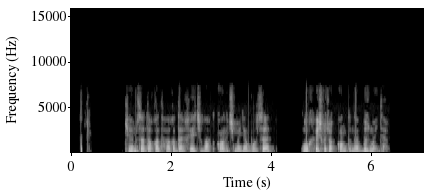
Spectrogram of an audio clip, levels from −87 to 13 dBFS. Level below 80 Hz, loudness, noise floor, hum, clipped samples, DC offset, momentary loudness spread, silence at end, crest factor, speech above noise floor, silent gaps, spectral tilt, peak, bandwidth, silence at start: -50 dBFS; -20 LUFS; under -90 dBFS; none; under 0.1%; under 0.1%; 13 LU; 0.75 s; 20 dB; over 71 dB; 0.41-0.99 s, 4.13-4.59 s; -7 dB/octave; -2 dBFS; 7.6 kHz; 0.15 s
